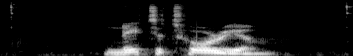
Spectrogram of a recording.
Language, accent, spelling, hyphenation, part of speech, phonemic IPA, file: English, Received Pronunciation, natatorium, na‧ta‧tor‧i‧um, noun, /neɪtəˈtɔːɹɪəm/, En-uk-natatorium.opus
- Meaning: A swimming pool, especially an indoor one; a building housing one or more swimming pools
